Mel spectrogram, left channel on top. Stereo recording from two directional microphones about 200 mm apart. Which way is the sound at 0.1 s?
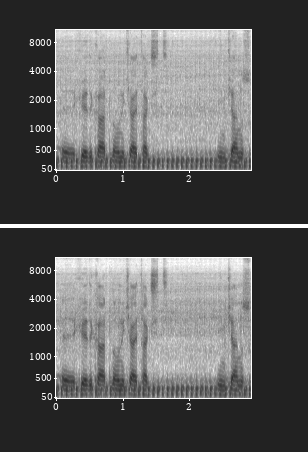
Centre (ahead or behind).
